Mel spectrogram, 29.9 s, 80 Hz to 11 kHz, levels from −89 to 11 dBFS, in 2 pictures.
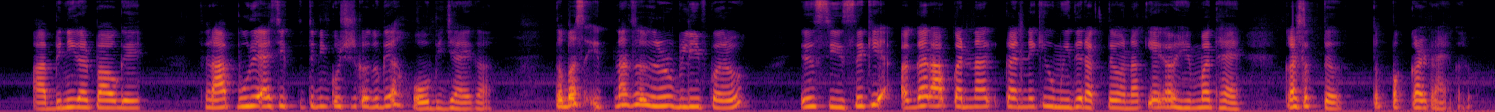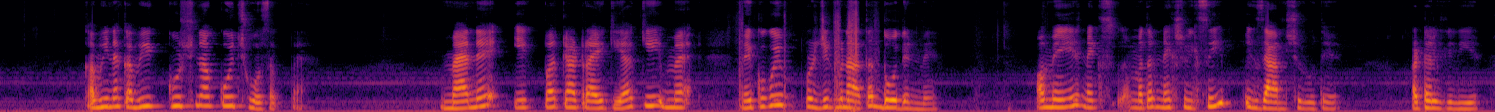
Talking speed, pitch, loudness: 175 wpm, 210 Hz, -21 LUFS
